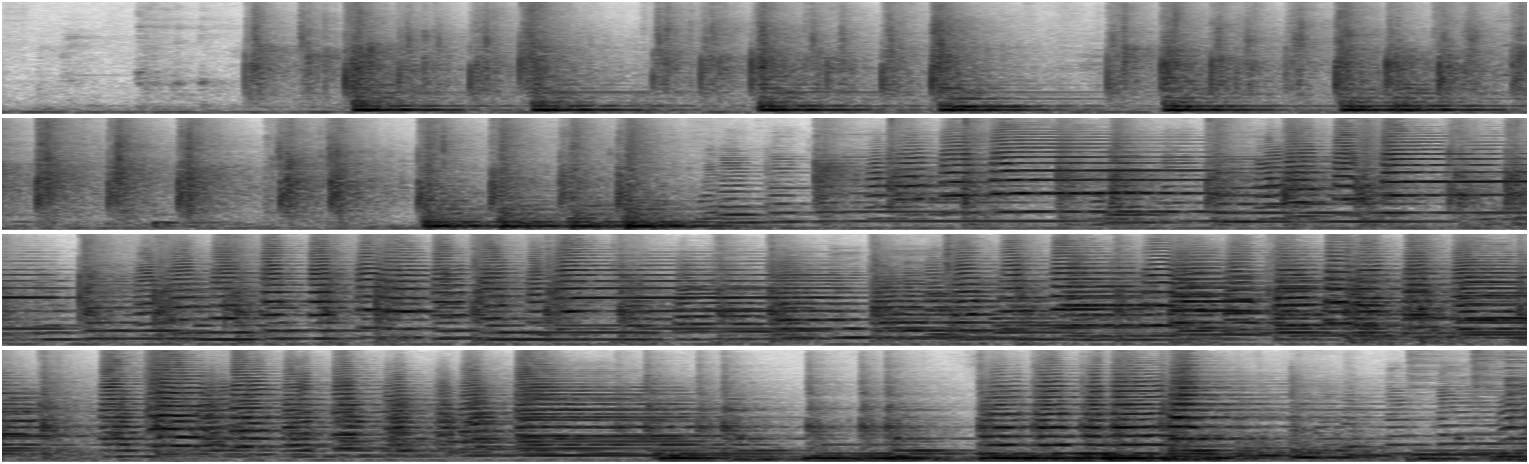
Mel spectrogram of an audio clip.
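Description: School jazz combo starting a bomba tune. After a brief quiet moment, drums and bass play short accented hits about once a second. About twelve seconds in, trumpets and trombone come in with the melody over the rhythm section.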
